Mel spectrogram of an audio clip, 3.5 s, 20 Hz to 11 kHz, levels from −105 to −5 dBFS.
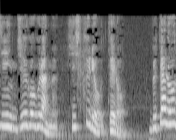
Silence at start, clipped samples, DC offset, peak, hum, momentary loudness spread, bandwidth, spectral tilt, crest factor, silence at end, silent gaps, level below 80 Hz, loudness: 0 s; under 0.1%; under 0.1%; -2 dBFS; none; 11 LU; 8 kHz; -4 dB/octave; 18 dB; 0 s; none; -56 dBFS; -21 LUFS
